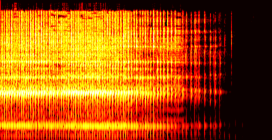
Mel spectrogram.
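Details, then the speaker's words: Person belching: a long, loud, rumbling belch lasting about two seconds, trailing off into a series of gulping pulses. "excuse me y'all so that was a pretty good belch I think"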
